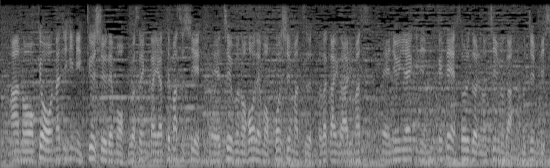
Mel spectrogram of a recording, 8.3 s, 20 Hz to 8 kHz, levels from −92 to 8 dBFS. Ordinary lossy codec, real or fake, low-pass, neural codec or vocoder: none; real; 7.2 kHz; none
